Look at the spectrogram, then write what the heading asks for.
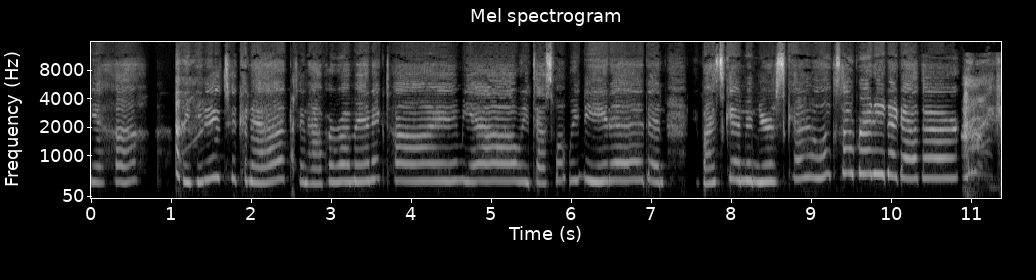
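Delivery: very high, breathy, weak voice. Retelling a couple talking in bed, the woman speaks in a breathy Minnie Mouse voice. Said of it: "she is speaking in a weird, breathy, Minnie Mouse, weak sounding voice".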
